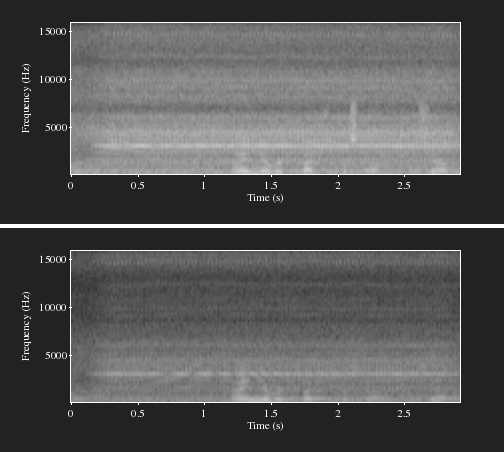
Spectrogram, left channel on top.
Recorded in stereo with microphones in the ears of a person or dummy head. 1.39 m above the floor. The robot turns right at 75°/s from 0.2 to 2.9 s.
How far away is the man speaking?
About 1.1 m.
